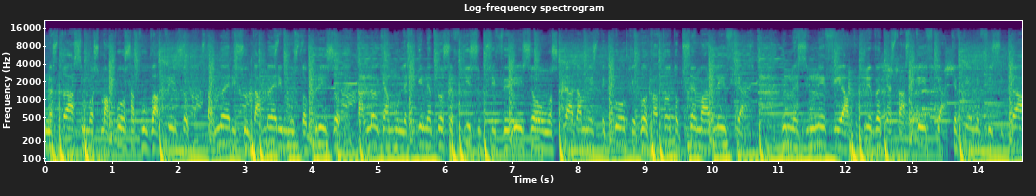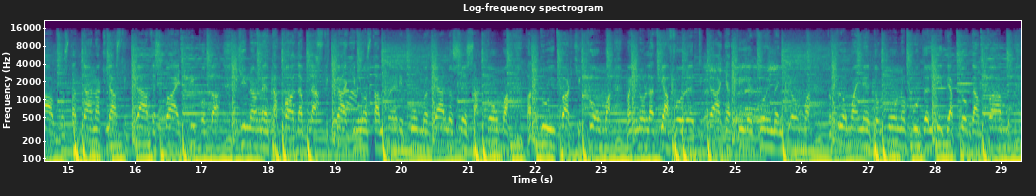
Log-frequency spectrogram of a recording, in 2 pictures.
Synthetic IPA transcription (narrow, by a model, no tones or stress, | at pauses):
nest̪ɐsimo̞zmɐpo̞sɐpuvɐθizo̞st̪ɐme̞ɾisut̪ɐme̞ɾimust̪o̞ɡɾizo̞t̪ɐlo̞ʝɐmulescine̞pɾo̞se̞fçisupsifiɾizeomo̞skɐd̪ɐmist̪iko̞ceɣo̞θɐðo̞t̪o̞pse̞mɐːliθçɐine̞siniθiɐpuk̪ɾive̞t̪e̞st̪ɐst̪iθçɐce̞penifisikɐopost̪ɐd̪ɐnɐklɐst̪ikɐðe̞spɐjt̪ipo̞t̪ɐʝinɐne̞t̪ɐpɐnd̪ɐplɐst̪ikɐcinost̪ɐme̞ɾipume̞ɣalo̞sesɐko̞mɐɐt̪uipɐɾçiko̞mɐmɐineo̞lɐt̪iɐfo̞ɾet̪ikɐʝɐt̪ie̞ɣo̞ineɲɟo̞mɐt̪o̞klo̞mɐinet̪o̞mo̞no̞puðe̞liviɐpot̪o̞ŋɡɐmbɐmu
